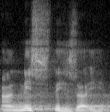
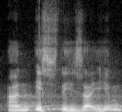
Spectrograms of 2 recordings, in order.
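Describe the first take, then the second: First: The two words are linked without a glottal stop. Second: A glottal stop separates the two words. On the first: The speaker calls it right. "hamzahnya seolah-olah enggak ada" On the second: The speaker calls it wrong. "dibacanya enggak enggak boleh ya"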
